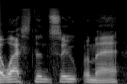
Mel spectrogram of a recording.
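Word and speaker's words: Weston-super-Mare: nightmare he had a western supermare but yeah Western super mayare is a place and yes it is pronounced exactly like that we've got labor they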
